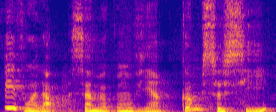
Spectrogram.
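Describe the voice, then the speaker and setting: Une femme qui anime un tutoriel de nail art et explique calmement chaque étape, avec des hésitations naturelles. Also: female voice, lowish voice, music in the background. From Belgium. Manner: calm, unhurried, explains each step softly. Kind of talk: casual step-by-step demonstration.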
